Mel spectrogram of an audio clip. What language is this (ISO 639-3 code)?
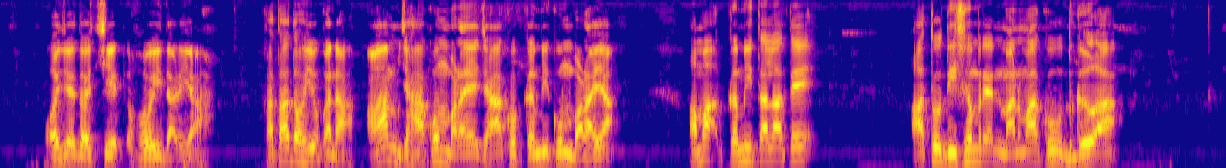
sat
